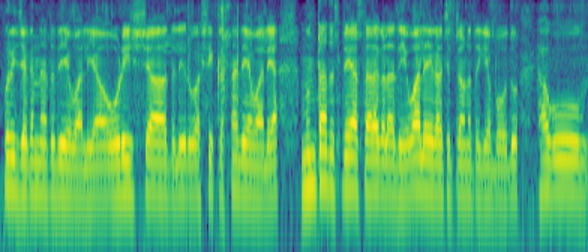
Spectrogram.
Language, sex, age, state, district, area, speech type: Kannada, male, 18-30, Karnataka, Uttara Kannada, rural, spontaneous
